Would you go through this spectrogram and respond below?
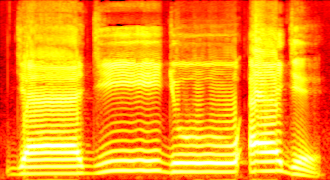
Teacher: Karena huruf jim sifatnya adalah jahar. Jahar itu artinya tertahan nafas dia. Wah, tertahan nafasnya.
